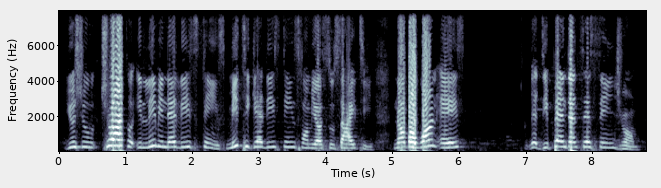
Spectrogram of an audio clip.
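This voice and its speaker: Young woman, high, bright, ringing voice, emphatic speech-giver who repeats her points. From Liberia. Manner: emphatic storyteller, repeats key phrases. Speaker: student speaker at a celebration. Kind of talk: motivational speech with a personal story.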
